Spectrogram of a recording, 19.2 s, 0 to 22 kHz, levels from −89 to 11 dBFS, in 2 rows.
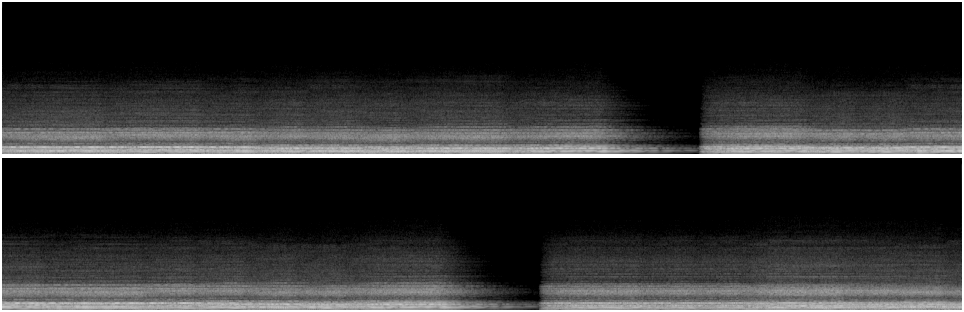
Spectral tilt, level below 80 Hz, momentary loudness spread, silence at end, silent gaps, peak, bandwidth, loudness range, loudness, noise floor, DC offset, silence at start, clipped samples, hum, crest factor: -5.5 dB/octave; -66 dBFS; 5 LU; 0 s; none; -2 dBFS; 10 kHz; 4 LU; -17 LUFS; -44 dBFS; under 0.1%; 0 s; under 0.1%; none; 16 dB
